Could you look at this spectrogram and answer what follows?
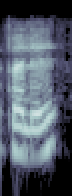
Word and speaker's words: palais: Le palais, c'est un mot qui possède une lettre muette à la fin, un S, qu'il soit au pluriel ou au singulier.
